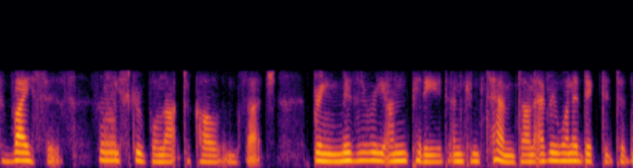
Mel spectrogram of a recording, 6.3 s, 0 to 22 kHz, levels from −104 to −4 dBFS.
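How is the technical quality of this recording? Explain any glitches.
The technical quality is limited by low-bitrate codec processing, plainly audible from start to finish.

G.729 codec: Across the whole clip the speech has the rough, slightly synthetic texture of G.729 coding, which fits the 8 kbit/s G.729A variant. The codec models speech as a vocal tract filter driven by a pitch predictor and a sparse set of pulses every few milliseconds, so fine detail is rebuilt rather than kept. The result is plainly audible buzziness, and nothing reaches above 3.8 kHz, leaving the sound narrow and muffled.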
